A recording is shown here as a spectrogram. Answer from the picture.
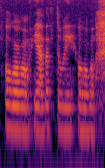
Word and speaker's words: Ogho: Ogogo. It's spelled Ogho.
